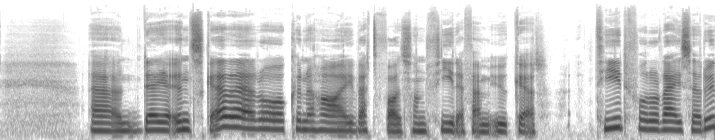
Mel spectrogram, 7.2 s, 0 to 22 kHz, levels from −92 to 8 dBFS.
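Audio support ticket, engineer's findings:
No audible fault found on this speech clip; nothing to attribute to capture, processing or playback components.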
